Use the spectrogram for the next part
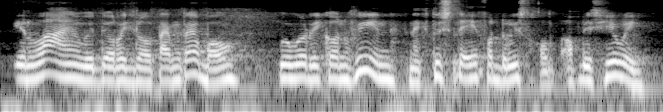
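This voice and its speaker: A man's voice: on the high side, a little mellow, natural voice. A man playing a formal, officious convener of a hearing in a radio drama. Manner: formal, measured.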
